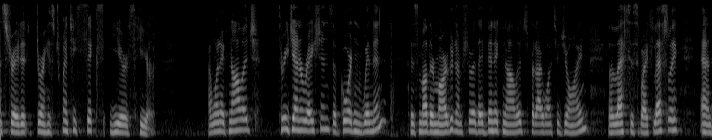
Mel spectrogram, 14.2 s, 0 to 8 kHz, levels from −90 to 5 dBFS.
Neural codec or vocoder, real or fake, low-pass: none; real; 7.2 kHz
